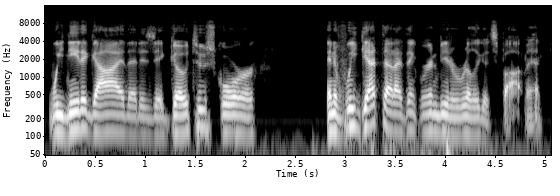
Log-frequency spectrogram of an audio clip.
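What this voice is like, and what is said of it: Hoarse, strained voice. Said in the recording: “I'm already losing my voice. I was screaming ... Your voice just went in a second”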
